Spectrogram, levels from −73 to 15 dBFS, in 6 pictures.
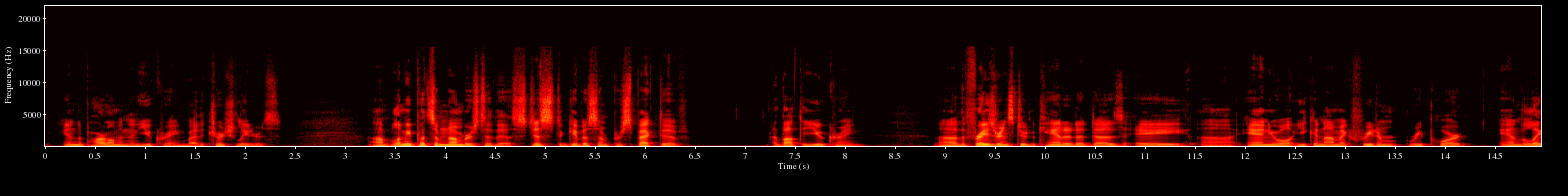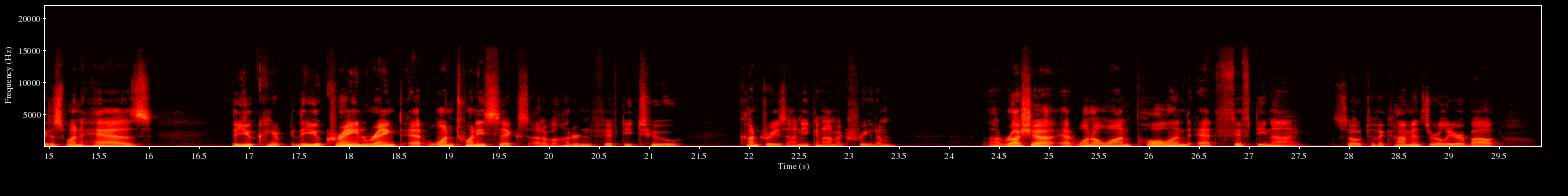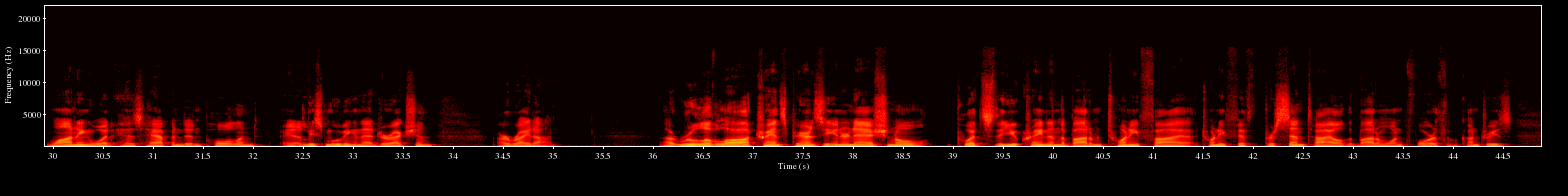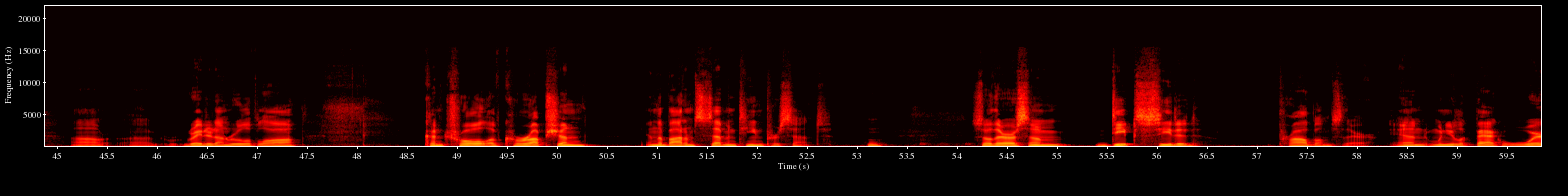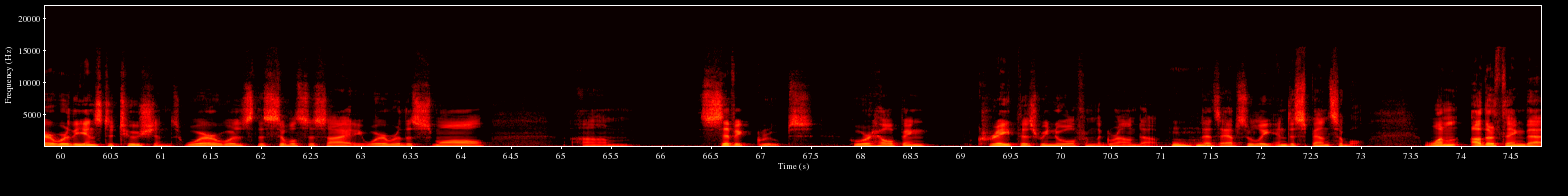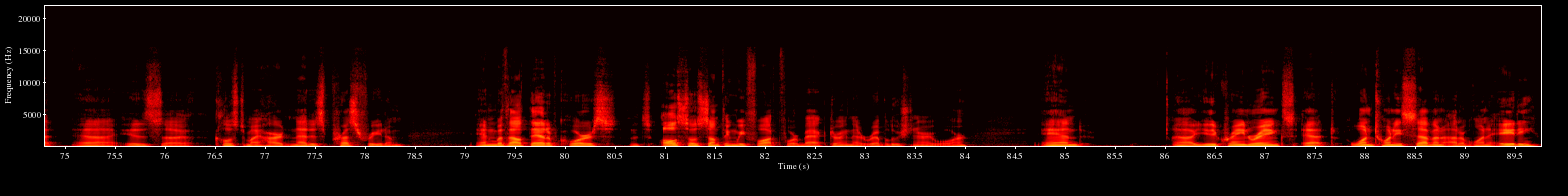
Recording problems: none

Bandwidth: 15.5 kHz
